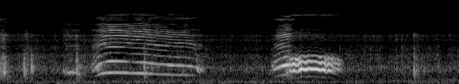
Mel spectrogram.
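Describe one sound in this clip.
A baby's voice babbles and squeals from a small tablet speaker.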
